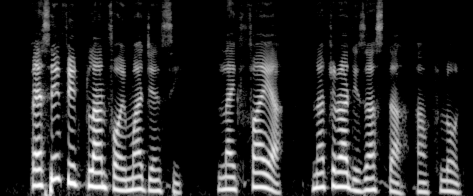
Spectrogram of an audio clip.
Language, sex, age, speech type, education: Nigerian Pidgin, female, 30-45, spontaneous, tertiary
